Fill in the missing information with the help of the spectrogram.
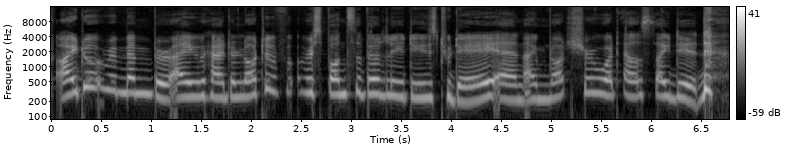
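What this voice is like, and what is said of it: Put-on lodge owner character accent. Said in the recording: “That's my lodge owner accent.”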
